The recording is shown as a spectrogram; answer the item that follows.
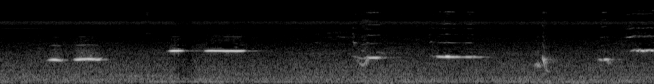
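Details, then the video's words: Butcherbird mimicking, giving clear, pure whistled notes spaced apart: short level whistles, a few slurred upward notes and longer held tones, with pauses of about a second between phrases. "Butcher Bird Mimicking"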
